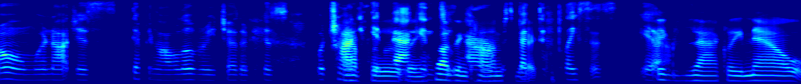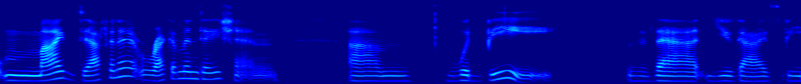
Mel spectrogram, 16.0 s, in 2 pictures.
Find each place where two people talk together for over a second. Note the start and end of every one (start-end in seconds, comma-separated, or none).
3.4-5.6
